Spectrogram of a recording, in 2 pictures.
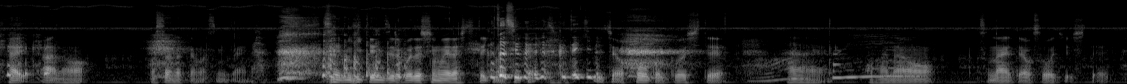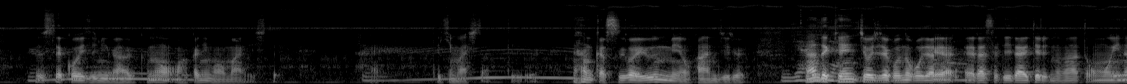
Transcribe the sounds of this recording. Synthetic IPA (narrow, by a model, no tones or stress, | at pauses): ha̰ḭa̰no̞̰ | osãnd̪at̪ːḛma̰sɨmʲḭt̪a̰inazeɲʲːiːt̪ẽ̞nzɨɾɯ̟ko̞t̪o̞ɕimo̞eɾaɕi̥t̪e̥t̪ekim | eet͡ɕo̰ːho̞ːko̞kɯo̞ɕi̥t̪e̞̰haioɦanao | sonaait̪aoso̞̰ːd͡ʑɨ̰ɕi̥t̪e̞ | so̞ɕi̥t̪e̞ko̞ːizɨmʲiɡaaɡɯkɯ̟no̰ohakaɲ̟imo̞ːma̰ḛɾʲḭɕi̥t̪e̞̥ | ha̰id̪̥e̞kʲimaɕi̥t̪at̪ːe̞jɯ̟ːnãŋkasɨɡo̞iɯ̟̃mːe̞ːo̞kãɲ̟d͡ʑiɾɯ̟ | nãnd̪e̞kẽ̞ɲt͡ɕo̞ːd͡ʑit̪ekõ̞nːokod̪ea̰jaɾase̞t̪e̞it̪ad̪ait̪e̞ɾɯ̟nːokanat̪o̰ːmo̞ina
